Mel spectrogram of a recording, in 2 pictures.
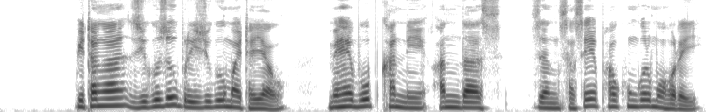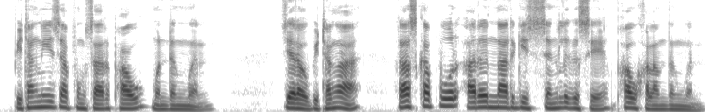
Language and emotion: Bodo, neutral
